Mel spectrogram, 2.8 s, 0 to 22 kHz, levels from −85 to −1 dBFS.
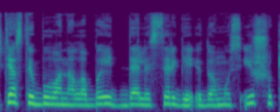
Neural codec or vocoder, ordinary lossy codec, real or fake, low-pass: vocoder, 48 kHz, 128 mel bands, Vocos; MP3, 96 kbps; fake; 14.4 kHz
